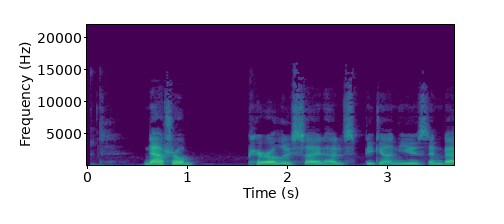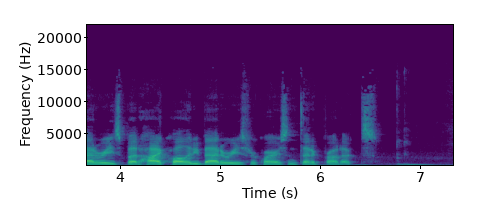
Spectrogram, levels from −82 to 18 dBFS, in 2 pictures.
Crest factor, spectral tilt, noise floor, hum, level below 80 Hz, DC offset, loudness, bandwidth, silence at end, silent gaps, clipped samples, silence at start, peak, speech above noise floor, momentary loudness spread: 20 dB; -5 dB/octave; -51 dBFS; none; -46 dBFS; under 0.1%; -20 LUFS; 14.5 kHz; 0.3 s; none; under 0.1%; 0.05 s; -2 dBFS; 31 dB; 12 LU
